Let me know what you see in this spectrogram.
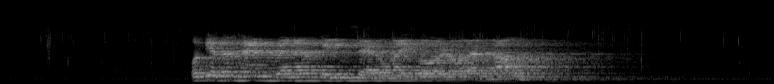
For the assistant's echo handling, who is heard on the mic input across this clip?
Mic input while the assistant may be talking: user only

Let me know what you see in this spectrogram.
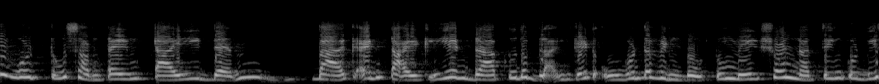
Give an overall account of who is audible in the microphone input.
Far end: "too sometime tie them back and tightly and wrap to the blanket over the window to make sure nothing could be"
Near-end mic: echo only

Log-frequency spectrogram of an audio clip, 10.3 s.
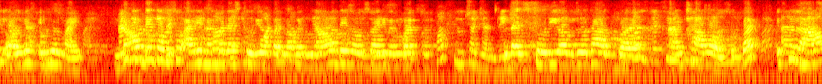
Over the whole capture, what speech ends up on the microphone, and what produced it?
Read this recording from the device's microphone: both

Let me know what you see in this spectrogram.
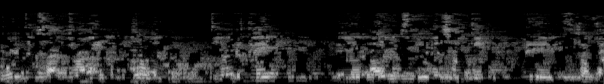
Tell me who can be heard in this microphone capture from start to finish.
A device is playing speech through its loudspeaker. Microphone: echo only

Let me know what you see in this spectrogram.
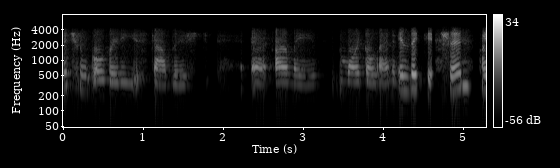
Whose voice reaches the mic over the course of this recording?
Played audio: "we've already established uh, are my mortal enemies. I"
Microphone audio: both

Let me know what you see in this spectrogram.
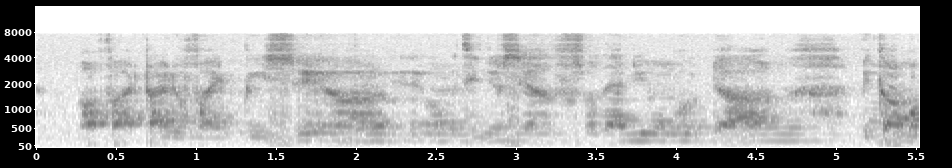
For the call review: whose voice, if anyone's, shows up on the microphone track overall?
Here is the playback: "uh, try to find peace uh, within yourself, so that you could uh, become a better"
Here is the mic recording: both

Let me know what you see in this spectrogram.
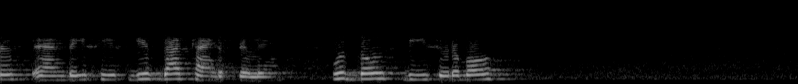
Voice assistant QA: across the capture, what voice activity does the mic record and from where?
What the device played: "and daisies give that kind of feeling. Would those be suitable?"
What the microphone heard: echo only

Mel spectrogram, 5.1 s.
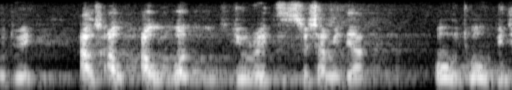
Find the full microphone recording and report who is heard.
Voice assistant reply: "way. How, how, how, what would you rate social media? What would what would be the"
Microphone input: echo only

